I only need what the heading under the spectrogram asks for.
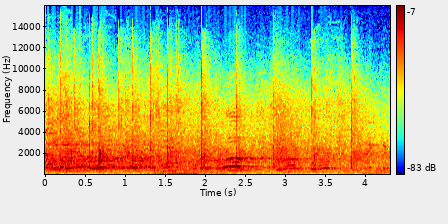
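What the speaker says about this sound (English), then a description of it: "She's got some people cheering for her in the back." Spectators at a women's bowling tournament final clap and cheer in scattered bursts, with claps rising and falling behind a commentator speaking steadily over the crowd noise.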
